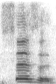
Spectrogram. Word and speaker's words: SZA: I said it wrong. Yeah, there we go. SZA.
